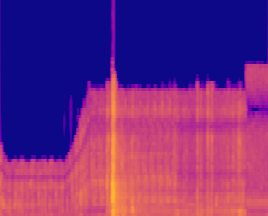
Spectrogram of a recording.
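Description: Skateboard clip audio: a skateboard on concrete, dull and muffled for the first second as the footage runs in ramped slow motion. Then one sharp, loud crack of the board comes just under two seconds in.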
